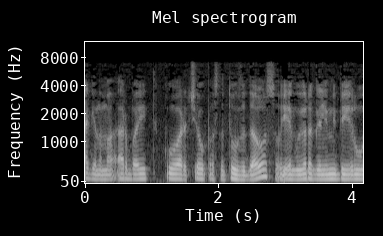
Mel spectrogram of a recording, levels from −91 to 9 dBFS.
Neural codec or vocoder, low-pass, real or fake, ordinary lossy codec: codec, 16 kHz, 4 kbps, FunCodec, trained on Chinese and English, 50 frames a second; 7.2 kHz; fake; MP3, 32 kbps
